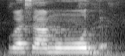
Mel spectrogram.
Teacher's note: Ada juga qalqalah kubro yang dalnya itu dibaca secara dipantulkan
